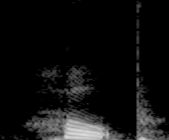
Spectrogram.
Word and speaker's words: hope: O Let's look at the word hope with a long O sound.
